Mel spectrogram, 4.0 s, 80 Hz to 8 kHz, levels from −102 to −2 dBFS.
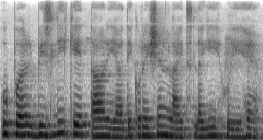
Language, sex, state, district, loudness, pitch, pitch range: Hindi, female, Arunachal Pradesh, Papum Pare, -16 LUFS, 175 Hz, 165-200 Hz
